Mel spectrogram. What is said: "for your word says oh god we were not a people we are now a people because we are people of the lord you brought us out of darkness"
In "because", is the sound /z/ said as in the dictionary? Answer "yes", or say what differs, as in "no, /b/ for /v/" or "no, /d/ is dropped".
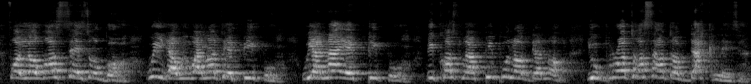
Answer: no, /s/ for /z/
